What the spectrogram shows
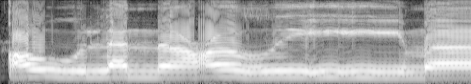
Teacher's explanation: یہاں پر تنوین کے بعد عین ہے، یہاں پر اظہار ہوگا، اور یہاں پر وا ہے اور عین ہے، دونوں کو صحیح سے ادا کریں.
